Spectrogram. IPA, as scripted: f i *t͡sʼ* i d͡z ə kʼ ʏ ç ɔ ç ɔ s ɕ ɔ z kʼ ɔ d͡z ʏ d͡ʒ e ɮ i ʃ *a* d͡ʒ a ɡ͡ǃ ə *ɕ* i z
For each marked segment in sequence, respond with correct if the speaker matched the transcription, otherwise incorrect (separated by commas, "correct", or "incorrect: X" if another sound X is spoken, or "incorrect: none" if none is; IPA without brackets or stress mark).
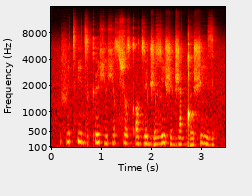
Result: correct, incorrect: ə, incorrect: ʃ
